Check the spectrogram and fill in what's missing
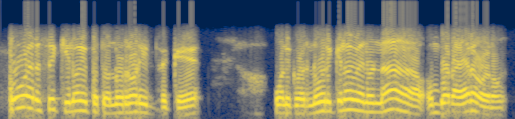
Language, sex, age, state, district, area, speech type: Tamil, male, 18-30, Tamil Nadu, Nagapattinam, rural, conversation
